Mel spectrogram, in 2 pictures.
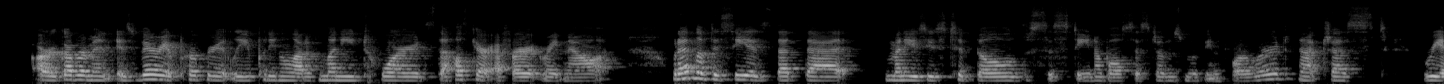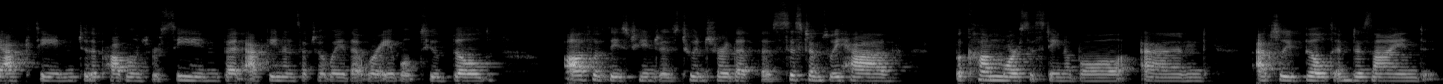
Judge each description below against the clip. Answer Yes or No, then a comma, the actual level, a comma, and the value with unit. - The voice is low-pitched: No, medium, 180 Hz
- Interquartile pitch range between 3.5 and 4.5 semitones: Yes, average, 3.8 semitones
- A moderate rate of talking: Yes, average, 150 wpm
